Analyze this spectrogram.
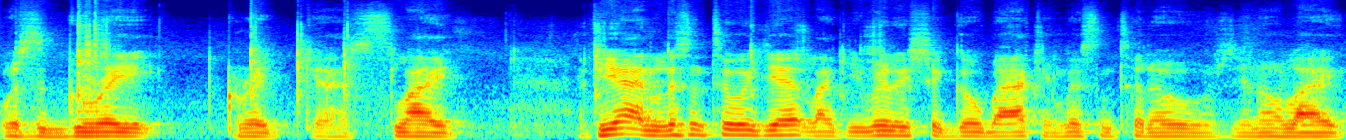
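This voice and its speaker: Noticeable noise behind speech of fairly even intonation. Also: man. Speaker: podcast host, confidence coach. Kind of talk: solo podcast monologue. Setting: recorded virtually. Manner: frequent filler words (uh, like); casual, conversational.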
